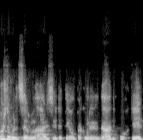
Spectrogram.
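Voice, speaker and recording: With lively intonation, a man speaks at a high pitch in a dark, mellow tone, the sound dry and close with no echo. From Pernambuco, Brazil. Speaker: math teacher. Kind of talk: online lecture. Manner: casual, filler-heavy.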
